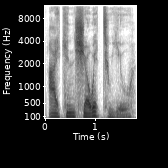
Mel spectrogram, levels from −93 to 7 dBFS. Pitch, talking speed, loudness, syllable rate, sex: 95 Hz, 195 wpm, -14 LUFS, 3.7 syllables/s, male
